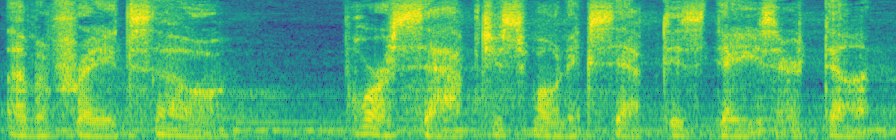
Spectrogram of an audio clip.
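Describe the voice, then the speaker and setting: A man playing a sinister, smug older male mastermind in a game cutscene, speaking in a soft, half-whispered, gloating way. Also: low voice, slow, gravelly, music in the background, full character voice. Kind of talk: video game cutscene acting. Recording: game cutscene with loud score.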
